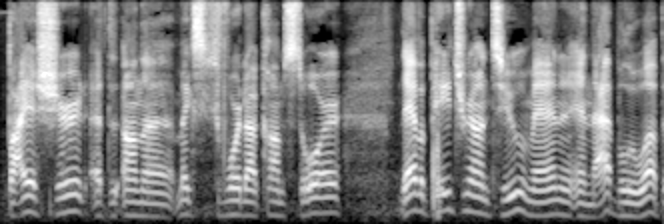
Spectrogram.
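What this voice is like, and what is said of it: Hoarse, worn-out voice. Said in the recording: “That's why my voice is gone, man. It was just a bunch of, like, everyone was just having fun, clapping, yelling”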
